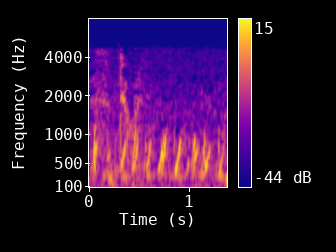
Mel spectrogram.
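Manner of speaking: slow, entranced whisper; slow, hushed, rapt whisper; awed whisper. Acted. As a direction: whisper it like he's listening to music. Entranced by his bubbling solvent.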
